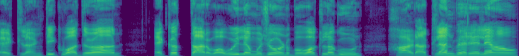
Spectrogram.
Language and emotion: Goan Konkani, surprised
